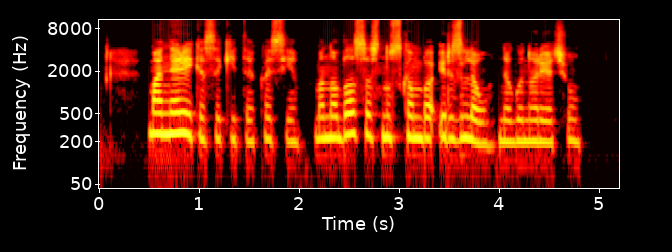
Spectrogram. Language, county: Lithuanian, Šiauliai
